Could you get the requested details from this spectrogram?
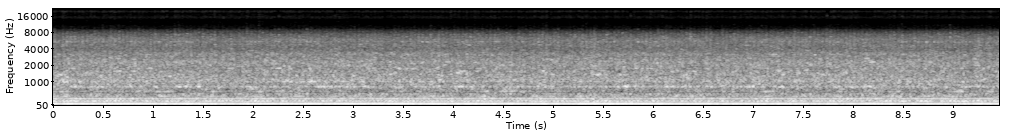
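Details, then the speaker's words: Poulan Pro push mower with a Briggs & Stratton 550EX engine, after a carburetor cleaning: it starts on the first pull and runs with a steady, even drone and no misses; the carburetor issue is fixed. "first pull, much better than it was. And let's try to restart it without primer. Okay, so safe to say that we have fixed our carburetor issues that we were having."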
